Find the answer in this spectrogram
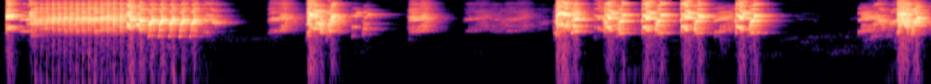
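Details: Caged contest-quality lovebird from Gresik, East Java, Indonesia, singing on opening of the cage cover; a long buzzy rattling trill for two seconds, then scattered harsh chirps and a dense run of rapid chattering notes.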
